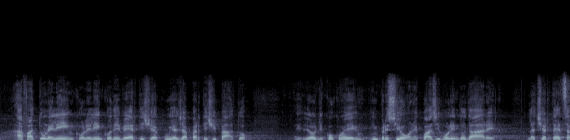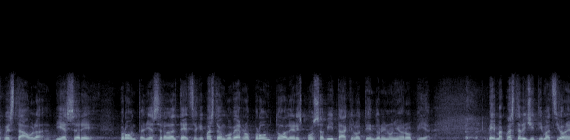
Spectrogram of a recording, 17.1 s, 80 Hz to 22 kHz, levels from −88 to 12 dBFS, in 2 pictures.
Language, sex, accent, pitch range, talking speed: Italian, male, native, 135-185 Hz, 165 wpm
